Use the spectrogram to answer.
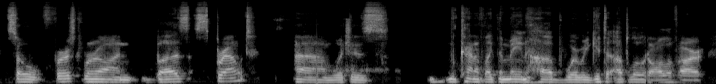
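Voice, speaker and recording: A man's voice: lowish voice, steady tone, measured pace. Enthusiastic man on a noisy video call. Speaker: guest, theatre company producer. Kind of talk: casual interview chat.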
